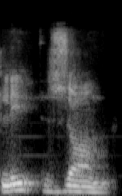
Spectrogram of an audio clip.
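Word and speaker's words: les hommes: in french la liza here the last letter with the first letter of the following word li zom li zom in arabic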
